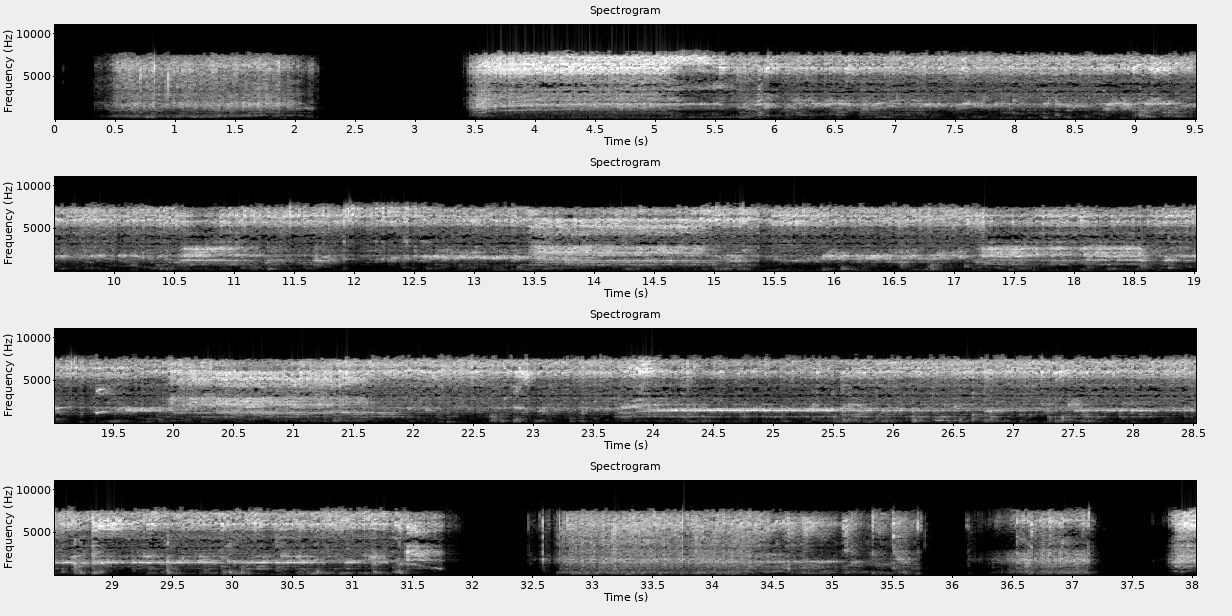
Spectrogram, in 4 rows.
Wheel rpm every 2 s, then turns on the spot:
30, 40, 160, 160, 160, 160, 160, 160, 160, 160, 160, 160, 190, 200, 200, 150, 20, 40, 40.
0-2 32-36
